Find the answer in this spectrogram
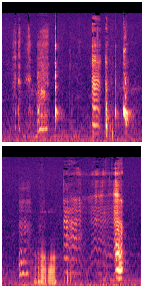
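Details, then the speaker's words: Young child with hiccups since the morning: sharp, sudden voiced catches recur irregularly between babbling and fussy sounds; hiccups. "Someone's got hiccups. Oh, yeah, you. But, recording. You got hiccups this morning."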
